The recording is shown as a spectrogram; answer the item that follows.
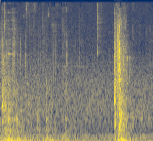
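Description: A door moved by a ghost in the Phasmophobia video game, a soft low rumble followed near the end by one sharp thud from the door, with no voices over it.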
